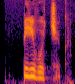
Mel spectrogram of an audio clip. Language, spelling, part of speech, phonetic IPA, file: Russian, переводчик, noun, [pʲɪrʲɪˈvot͡ɕːɪk], Ru-переводчик.ogg
- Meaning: 1. translator 2. interpreter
